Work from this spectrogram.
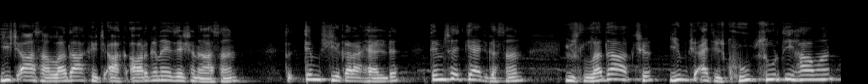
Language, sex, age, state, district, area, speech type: Kashmiri, male, 45-60, Jammu and Kashmir, Srinagar, urban, spontaneous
